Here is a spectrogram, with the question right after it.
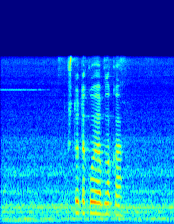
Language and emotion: Russian, neutral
